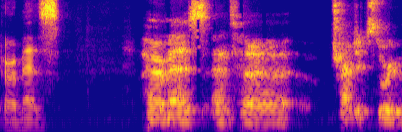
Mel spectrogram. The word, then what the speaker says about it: Ermes: Anastasia's story with his girlfriend, Hermes, It's Hermes, I guess, but like if you were to say it properly, it'd be Hermes.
